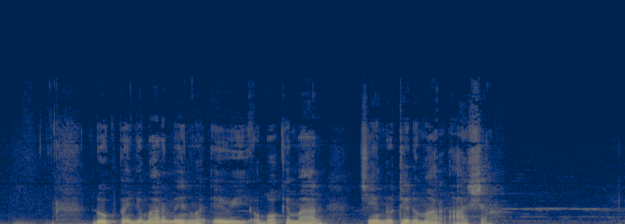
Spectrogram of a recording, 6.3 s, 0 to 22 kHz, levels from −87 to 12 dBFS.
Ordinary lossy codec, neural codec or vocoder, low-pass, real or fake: MP3, 64 kbps; none; 14.4 kHz; real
